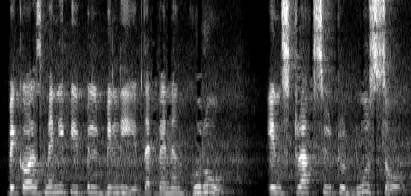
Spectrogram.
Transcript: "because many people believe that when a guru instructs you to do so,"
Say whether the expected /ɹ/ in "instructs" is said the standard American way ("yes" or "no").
yes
